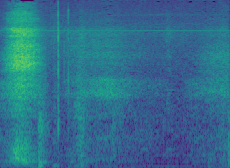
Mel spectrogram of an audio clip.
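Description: A person sniffing once, sharply and close to the microphone, in the first half second.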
